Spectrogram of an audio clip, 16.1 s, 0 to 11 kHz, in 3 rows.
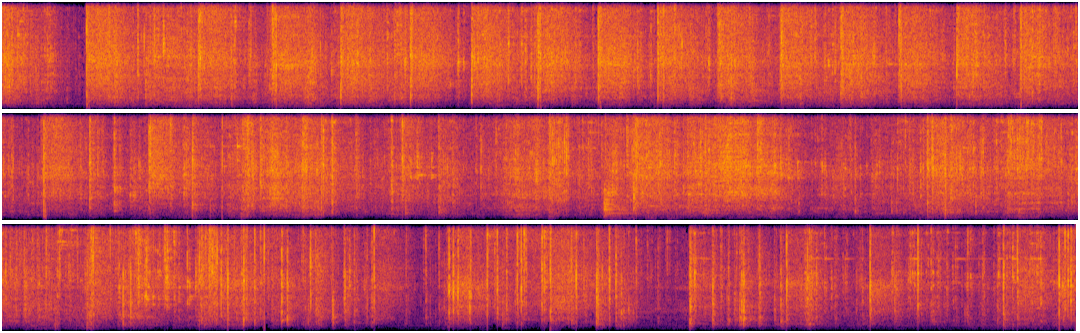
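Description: Compaq Presario F500 laptop being hammered and broken apart by hand: plastic casing cracking and crunching in a dense run of snaps, with loose fragments and shards clinking.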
